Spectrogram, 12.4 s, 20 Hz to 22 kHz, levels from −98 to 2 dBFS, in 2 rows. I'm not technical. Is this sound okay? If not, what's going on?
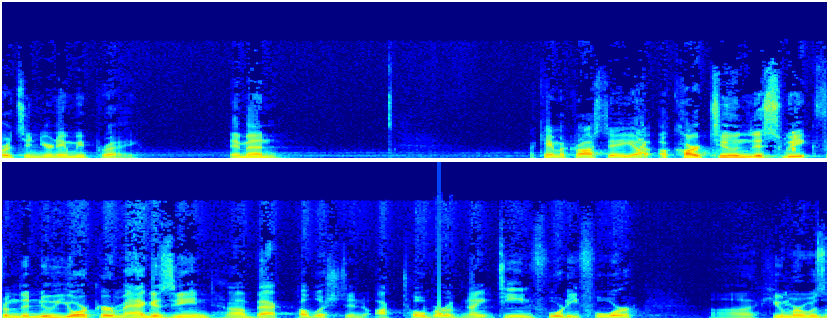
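No, there are five short glitches, at 4.76–4.83 s, 5.87–5.96 s, 7.60 s, 9.45–9.56 s and 12.06–12.09 s. Each is a corrupt frame decoded: damaged data played anyway, so you hear a brief chirp or burst of noise.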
